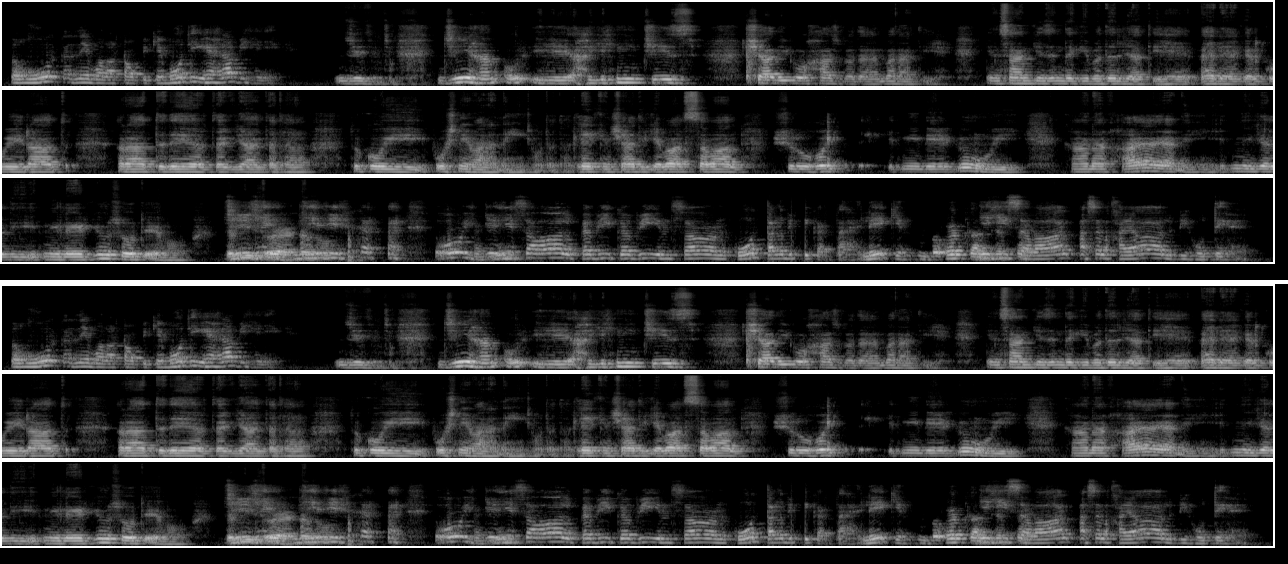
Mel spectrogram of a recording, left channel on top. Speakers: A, on the right; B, on the left.
A: غور کرنے والا ٹاپک ہے بہت ہی گہرا بھی ہے یہ
B: جی جی جی جی ہاں اور یہ یہی چیز شادی کو خاص بتا بناتی ہے انسان کی زندگی بدل جاتی ہے پہلے اگر کوئی رات رات دیر تک جاگتا تھا تو کوئی پوچھنے والا نہیں <unintelligible> ہوتا تھا لیکن شادی کے بعد سوال شروع ہو جاتے ہیں اتنی دیر کیوں ہوئی کھانا کھایا یا نہیں اتنی جلدی اتنی لیٹ کیوں سوتے ہو جلدی
A: جی جی
B: سویا
A: جی
B: کرو،
A: جی ا <unintelligible> اور
B: کہنا
A: یہی سوال کبھی کبھی انسان کو تنگ بھی کرتا ہے لیکن
B: بہت تنگ
A: یہی
B: کرتا
A: سوال
B: ہے۔
A: اصل خیال بھی ہوتے ہیں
